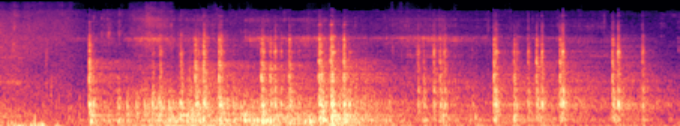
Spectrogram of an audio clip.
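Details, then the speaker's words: Used ATV parked for a rear-end problem, milky oil, rear end hand-spun and in gear: irregular clicks and rough grating about twice a second with uneven catches; the rear differential is bad. "That does sound pretty garbagey. Put it in gear. Yep, that's definitely not any good."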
